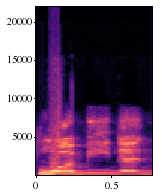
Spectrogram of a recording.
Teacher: لام یہاں پر لام شمسیہ ہے، اس کو ہم ظاہر نہیں کریں گے، نون پہ غنہ زمانی ہو رہا ہے، ایک الف کے برابر یعنی 2 کاؤنٹس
